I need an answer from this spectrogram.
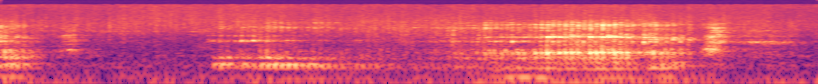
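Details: Jaguar making a deep, drawn-out growl that is almost entirely low rumble, rising into a stronger rough roar in the middle and fading at the close.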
